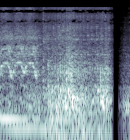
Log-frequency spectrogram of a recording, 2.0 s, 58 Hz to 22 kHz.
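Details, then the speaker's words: Isuzu Panther pickup diesel, reassembled after blow-by, injection pump timing just advanced: catches quickly and settles into a steady, slightly rough run with black smoke at first start, said to clear when warm; normal start. "Oke, ini mesinnya sudah hidup langsung hitam ya. Kalau hero 2 itu baru hidup saja langsung hitam tidak ada putihnya."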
